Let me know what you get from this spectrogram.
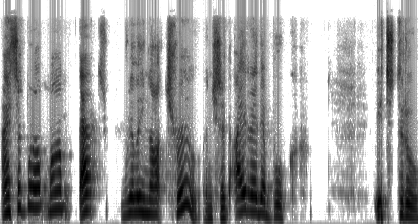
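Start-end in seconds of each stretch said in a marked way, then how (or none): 2.9-5.2 put-on accent from Israel. Retelling what Mom answered back, imitating her thick Israeli accent. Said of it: "within her very thick Israeli accent".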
